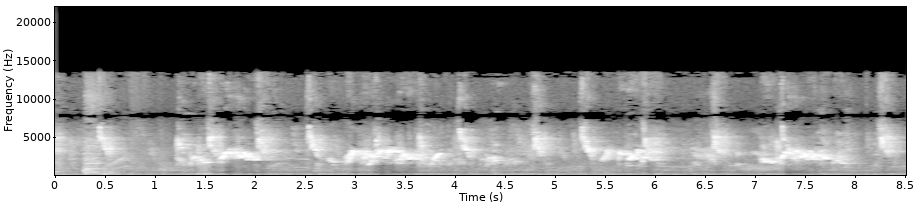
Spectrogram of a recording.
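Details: Singing bird that also somersaults a little: loud, clear warbled phrases in short bursts separated by brief pauses, each phrase with quick rising and falling whistles; faint low background hum throughout.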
